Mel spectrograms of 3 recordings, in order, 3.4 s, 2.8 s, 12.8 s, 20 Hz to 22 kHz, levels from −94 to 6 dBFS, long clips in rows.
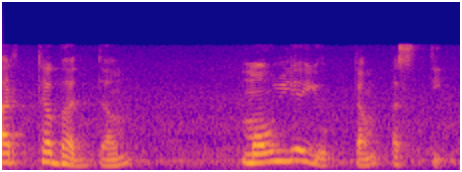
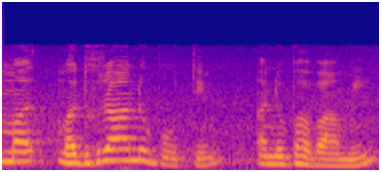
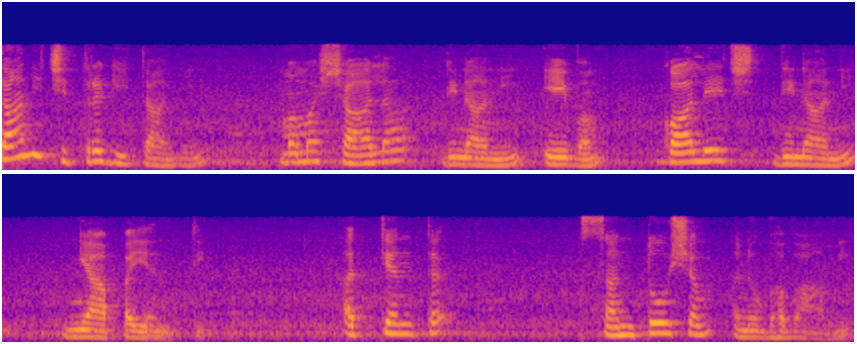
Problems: constant background noise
